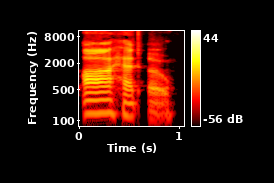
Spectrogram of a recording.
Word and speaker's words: Ajito: So the A sound in Tagalog is ah. So it's ah. There's no J sound. It's H. So Ajito.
